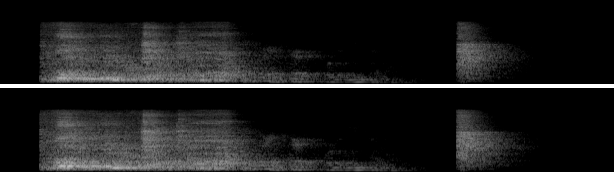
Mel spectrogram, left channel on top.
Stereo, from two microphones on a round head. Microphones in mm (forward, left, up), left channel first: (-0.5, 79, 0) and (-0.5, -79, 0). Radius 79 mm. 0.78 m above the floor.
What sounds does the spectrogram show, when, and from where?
0.4 s typing on a keyboard: 50° right (ahead or behind), 1.1 m
2.4 s a man speaking: centre (ahead or behind), 1.4 m
4.6 s a clap: 25° right (ahead or behind), 0.8 m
